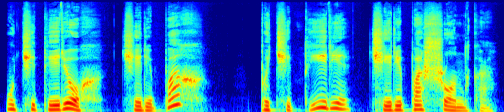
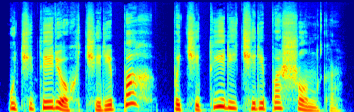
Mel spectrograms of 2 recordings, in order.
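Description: First: It is said slowly and carefully. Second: It is said quickly. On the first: "Сначала я прочитаю скороговорку медленно" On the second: "А затем я проговорю скороговорку быстро"

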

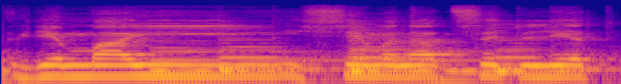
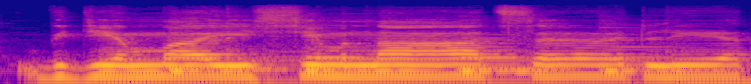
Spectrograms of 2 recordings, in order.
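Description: First: The stress is on мои. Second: The stress is on семнадцать.

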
